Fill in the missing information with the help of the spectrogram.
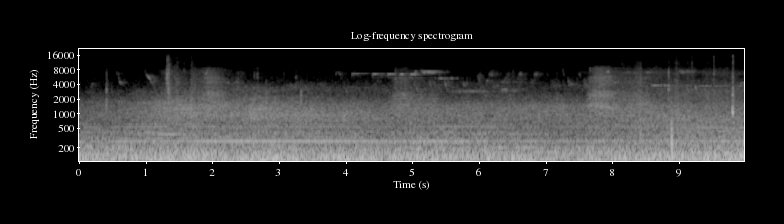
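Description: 1996 Honda Civic SiR's B16A four-cylinder engine idling steadily at about 1,000 rpm, a low, even hum.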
